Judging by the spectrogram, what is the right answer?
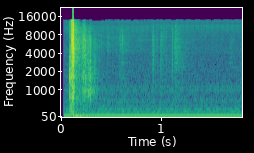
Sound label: match strike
